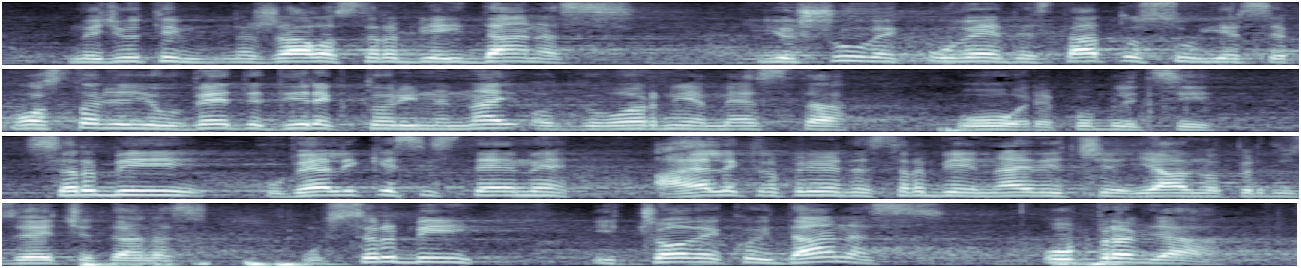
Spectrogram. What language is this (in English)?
Serbian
